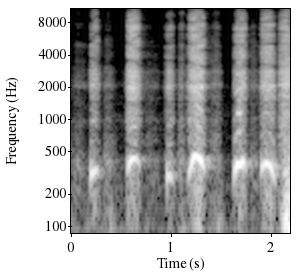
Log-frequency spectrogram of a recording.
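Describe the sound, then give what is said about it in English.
A voice imitating a woman sobbing, with seven short, gasping, whimpering sobs in a steady halting rhythm, loud and alone. “As briefing went on, she was like, she's like sobbing.”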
